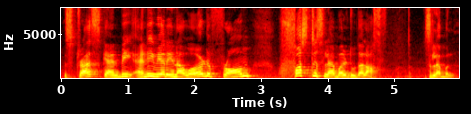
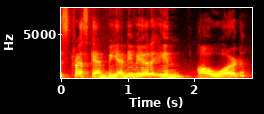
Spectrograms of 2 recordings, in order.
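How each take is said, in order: First: Very slow, each word spelled out for notes; slow dictation. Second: Said in the usual way. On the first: Shown as a demonstration. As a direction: dictate it word by word so they can write. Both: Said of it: "I repeat".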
